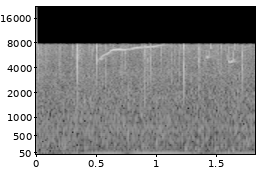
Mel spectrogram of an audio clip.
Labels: {"label": "biophony, dolphin", "recorder": "SoundTrap 500"}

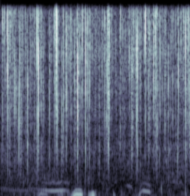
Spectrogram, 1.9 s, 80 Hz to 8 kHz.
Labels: {"label": "biophony, cascading saw", "recorder": "SoundTrap 600 or HydroMoth"}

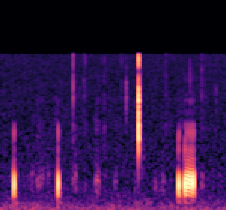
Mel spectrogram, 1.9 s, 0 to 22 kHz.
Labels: {"label": "biophony, knock croak", "recorder": "SoundTrap 300"}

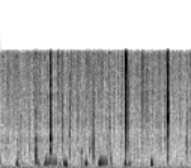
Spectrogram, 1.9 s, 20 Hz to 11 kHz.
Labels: {"label": "biophony, stridulation", "recorder": "SoundTrap 600 or HydroMoth"}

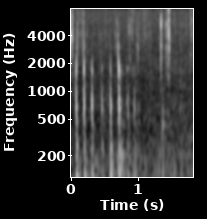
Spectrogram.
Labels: {"label": "biophony, knock", "recorder": "SoundTrap 300"}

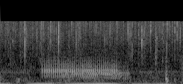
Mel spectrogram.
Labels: {"label": "biophony, croak", "recorder": "SoundTrap 500"}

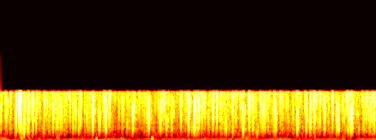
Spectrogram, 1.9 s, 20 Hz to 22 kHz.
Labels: {"label": "biophony, cascading saw", "recorder": "SoundTrap 600 or HydroMoth"}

